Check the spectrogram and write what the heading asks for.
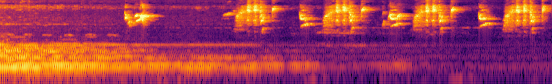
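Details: Long-tailed shrike singing: a low droning hum at first, then bursts of bright chirps alternating with harsh, buzzy rasping notes, repeated rapidly and fairly evenly.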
